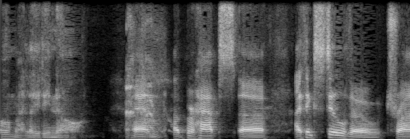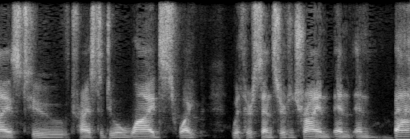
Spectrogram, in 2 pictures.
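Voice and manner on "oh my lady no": fearful muttering. Voicing a character who turns back to face skeletons: muttering in fear. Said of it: "she mutters".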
